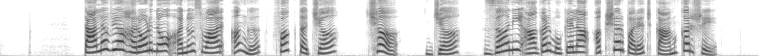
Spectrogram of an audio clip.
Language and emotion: Gujarati, neutral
